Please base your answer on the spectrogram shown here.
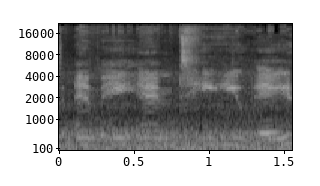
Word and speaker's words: Mantua: mmm oh but technically the spelling of it is m-a-n-t-u-a so if you want to get technical it's pronounced mantua but they pronounce it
